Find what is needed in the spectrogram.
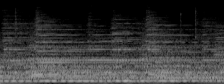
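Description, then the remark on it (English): Church bells at the Sepulcher ring loudly and continuously, signalling that it is time for one group to take its watch, their overlapping metallic tones blending into a dense, sustained clang with no voices present. “The bells signify it's time for one group to take its watch, and here they come, all dressed in black, long gray beards.”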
